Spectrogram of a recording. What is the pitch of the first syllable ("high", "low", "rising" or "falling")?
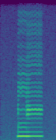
high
